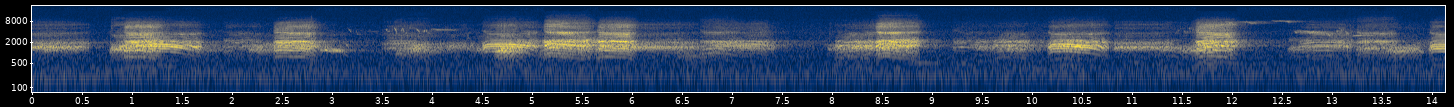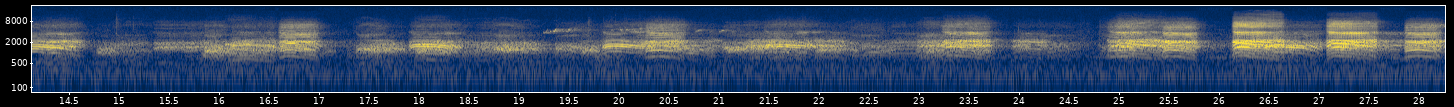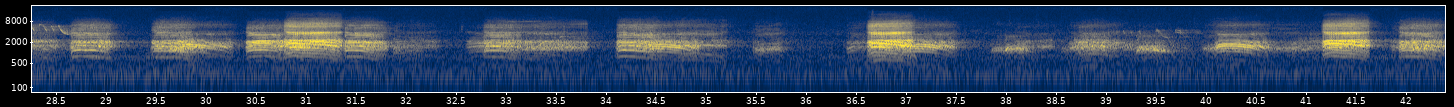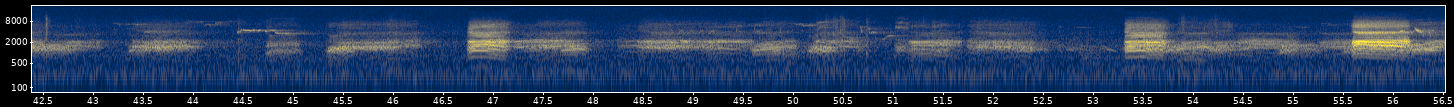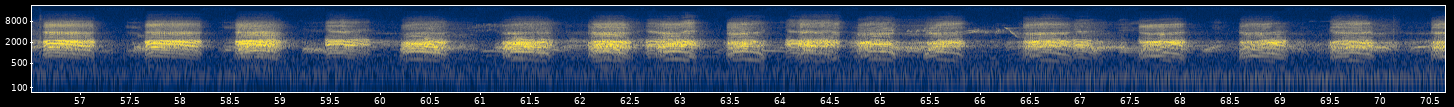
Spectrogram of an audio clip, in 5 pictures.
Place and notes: Pl View Rd, St Mawes, Truro, UK - Rookery
I got the ferry from Falmouth to St Maws in a stiff westerly wind, but on landing and only after a short walk I came across a lovely sheltered valley with a large Rookery in it. The sound of the sea in the background along with a few seagulls help to set the scene. Sony M10 built-in mics.
22 March, ~12:00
